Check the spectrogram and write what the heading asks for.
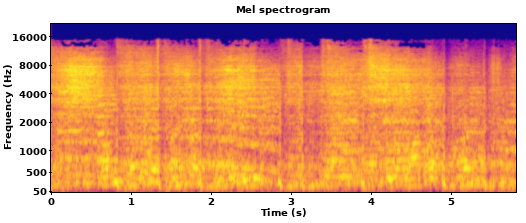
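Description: Military band playing a march, with drums keeping the beat under the melody.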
